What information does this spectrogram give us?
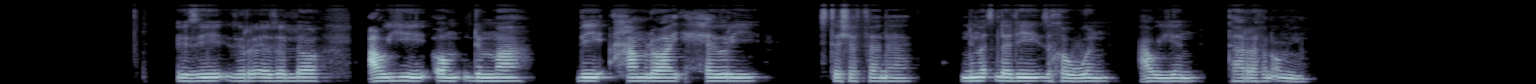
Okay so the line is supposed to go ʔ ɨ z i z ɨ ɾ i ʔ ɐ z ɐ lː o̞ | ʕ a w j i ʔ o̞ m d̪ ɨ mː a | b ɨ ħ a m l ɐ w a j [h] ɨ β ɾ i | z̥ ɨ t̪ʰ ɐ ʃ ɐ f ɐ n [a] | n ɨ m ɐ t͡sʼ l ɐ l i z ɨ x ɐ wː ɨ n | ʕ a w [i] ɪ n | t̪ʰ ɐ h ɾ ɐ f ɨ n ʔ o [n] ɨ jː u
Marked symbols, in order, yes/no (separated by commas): no, no, no, no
